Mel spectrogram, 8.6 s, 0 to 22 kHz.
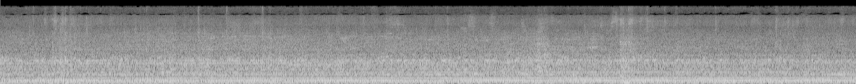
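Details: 2009 Mercedes-Benz CapaCity bus, OM 457 hLA Euro 5 diesel, ZF Ecomat 6 HP 602 C six-speed automatic, ZF AV 132 axle, running: steady low drone with constant whining tone; unusually noisy automatic gearbox.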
